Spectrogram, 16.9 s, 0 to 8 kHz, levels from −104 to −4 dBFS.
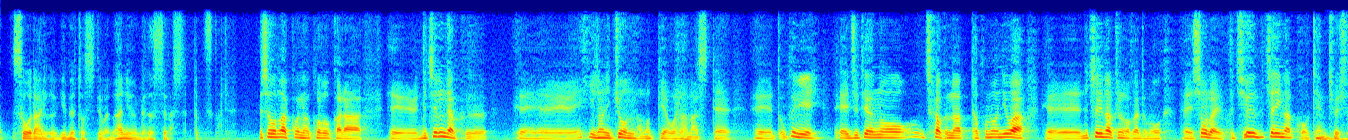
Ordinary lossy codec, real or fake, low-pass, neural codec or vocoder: AAC, 48 kbps; fake; 7.2 kHz; codec, 16 kHz, 0.5 kbps, FunCodec, trained on Chinese and English, 25 frames a second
